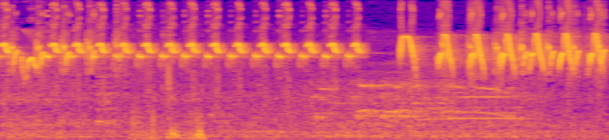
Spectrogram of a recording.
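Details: Bar-winged prinia, one of six birds, sings a run of bouncy high double chirps, pauses briefly, then bursts into sharp rising squeaky notes.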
